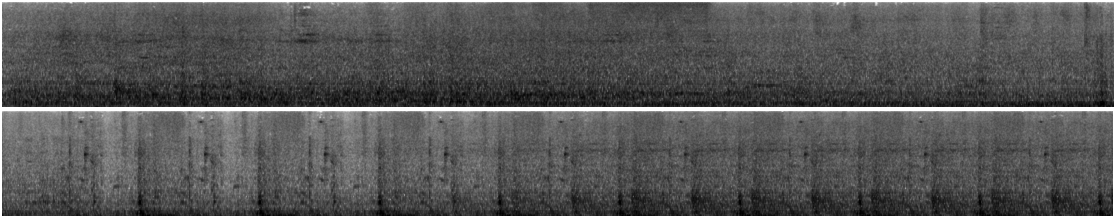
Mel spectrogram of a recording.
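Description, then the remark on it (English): Loud, dense rumble of a New York subway train with a brief high squeal, then settling into a steady rhythmic clickety-clack of wheels over rail joints, continuous with no voices. “Producer Paul Overton put the following piece together using only the sounds of the New York subway system.”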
